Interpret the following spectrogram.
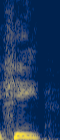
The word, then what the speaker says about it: hi: Ni is, he, H-I, just pronounce that all the others, like rhyming with tea, cup of tea.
